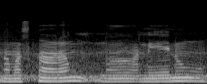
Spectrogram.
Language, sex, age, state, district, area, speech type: Telugu, male, 18-30, Telangana, Khammam, rural, spontaneous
